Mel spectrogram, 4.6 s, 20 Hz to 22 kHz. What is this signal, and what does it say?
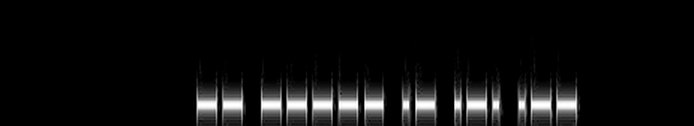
Morse code, heard as a keyed tone, about 28 wpm, 700 Hz. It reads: M0ARW
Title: DXCC-100 Call Signs - 5 Characters - 28wpm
